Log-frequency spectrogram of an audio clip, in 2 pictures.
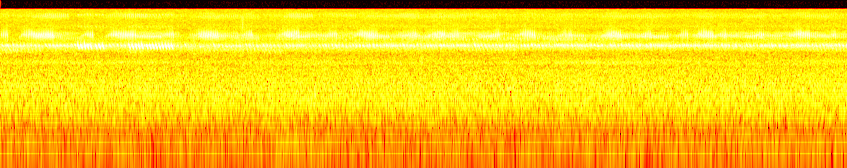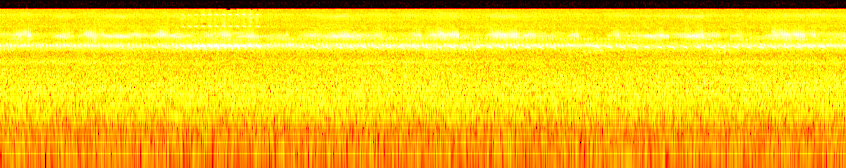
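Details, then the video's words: A cricket chorus at night holds a sustained shrill tone with fast pulses above it; a pair of short loud chirp bursts comes early and another later. "Soothing Cricket Sounds"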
